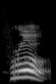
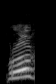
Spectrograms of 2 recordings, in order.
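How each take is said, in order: First: The first consonant is aspirated, with a breath. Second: The first consonant is plain, without a breath. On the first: The speaker calls it right. "ఫ్రో అంటే ఒత్తుంటుంది" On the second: The speaker calls it wrong. "ప్రో కాదు"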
